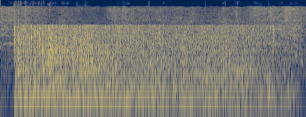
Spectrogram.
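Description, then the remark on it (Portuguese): A sudden, loud explosion sound effect bursts in with a sharp onset, then rolls on as a sustained, rumbling roar of debris and low boom for several seconds with no voices. “E eu vou dar uma olhada na sala de pólvora, que eu acho que o, o João lembrou que ele tem um isqueiro.”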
